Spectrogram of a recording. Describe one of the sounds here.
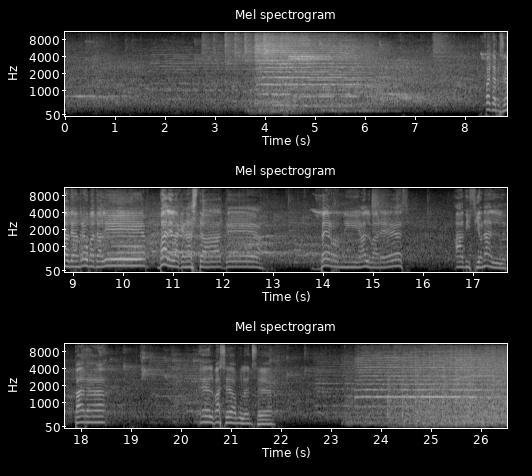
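A large crowd cheers and chants in a big echoing hall.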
